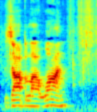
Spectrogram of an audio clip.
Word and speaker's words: Zebulun: So we're going to Zebulun. Zebulun, all right. Zebulun. Yeah, Zebulun means Zabalawan, which means dwelling, all right?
